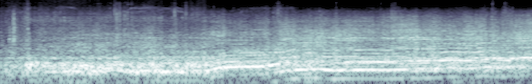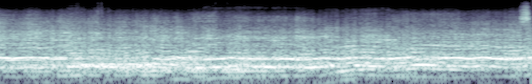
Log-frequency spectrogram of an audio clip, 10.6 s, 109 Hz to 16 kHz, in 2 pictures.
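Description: Loud 360 sprint cars at a speedway race meeting roar and rasp while being pushed away to start, engines rising and wavering in pitch over continuous crowd-level racket.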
